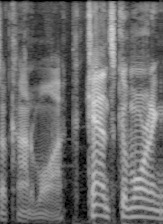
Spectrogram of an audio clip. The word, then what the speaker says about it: Oconomowoc: Let's go to Kenton Oconomowoc. No, I know how to say that one. It's Oconomowoc.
